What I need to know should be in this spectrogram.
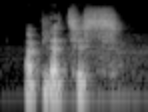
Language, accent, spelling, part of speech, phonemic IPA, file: French, Canada, aplatissent, verb, /a.pla.tis/, LL-Q150 (fra)-aplatissent.wav
- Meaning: inflection of aplatir: 1. third-person plural present indicative/subjunctive 2. third-person plural imperfect subjunctive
